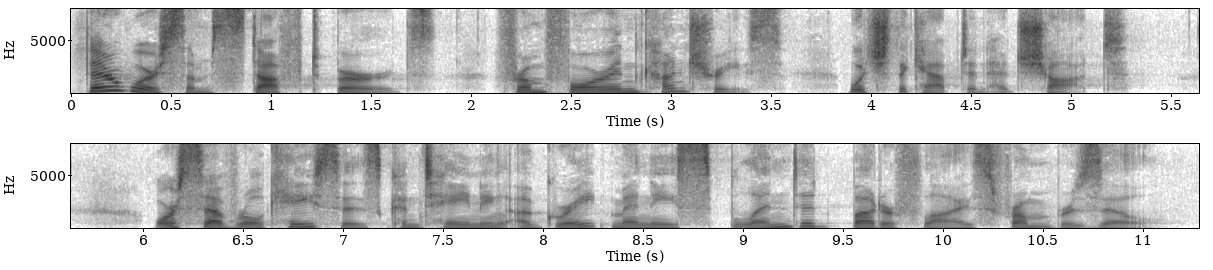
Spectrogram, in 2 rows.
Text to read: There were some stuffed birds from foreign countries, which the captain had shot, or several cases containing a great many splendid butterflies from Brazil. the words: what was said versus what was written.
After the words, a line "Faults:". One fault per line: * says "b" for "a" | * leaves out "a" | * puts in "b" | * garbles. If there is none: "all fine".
There were some stuffed birds from foreign countries, which the captain had shot, or several cases containing a great many splendid butterflies from Brazil.
Faults:
all fine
